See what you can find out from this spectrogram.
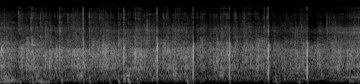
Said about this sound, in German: Einen herzlichen Applaus nochmal für Finanzminister Magnus Brunner.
